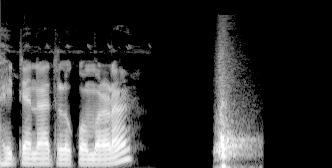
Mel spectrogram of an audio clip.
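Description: Speech that stops about halfway through, then a single short pop sound effect with a quick fading tail, the kind laid under an animated subscribe button.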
